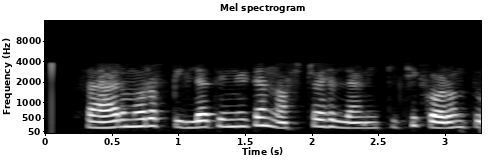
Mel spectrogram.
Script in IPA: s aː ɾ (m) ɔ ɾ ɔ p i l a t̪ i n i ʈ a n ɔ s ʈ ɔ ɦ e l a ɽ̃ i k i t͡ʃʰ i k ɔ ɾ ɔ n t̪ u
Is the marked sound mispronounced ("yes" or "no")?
no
